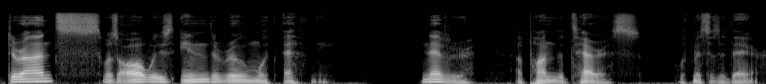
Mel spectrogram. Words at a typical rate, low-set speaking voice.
No: slow, 115 wpm; very low, 95 Hz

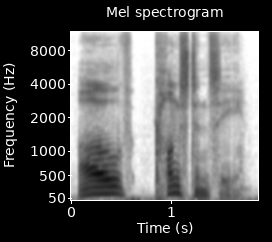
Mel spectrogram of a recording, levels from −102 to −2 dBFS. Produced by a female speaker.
No: male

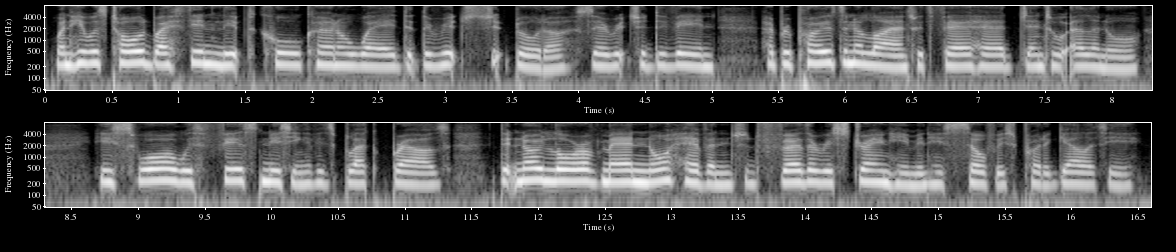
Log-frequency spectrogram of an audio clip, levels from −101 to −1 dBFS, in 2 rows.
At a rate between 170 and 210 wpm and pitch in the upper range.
Yes: average, 180 wpm; high, 215 Hz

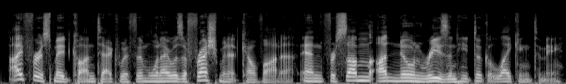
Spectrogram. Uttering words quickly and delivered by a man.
Yes: fast, 255 wpm; male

